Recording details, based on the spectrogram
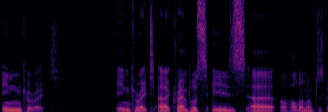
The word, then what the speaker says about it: Krampus: Krampus.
